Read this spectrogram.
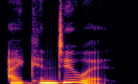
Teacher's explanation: Can is a function word, so it's unstressed. The vowel disappears into a schwa.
